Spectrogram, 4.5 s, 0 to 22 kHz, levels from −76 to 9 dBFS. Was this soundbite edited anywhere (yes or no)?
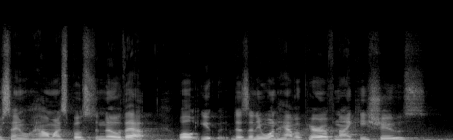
yes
